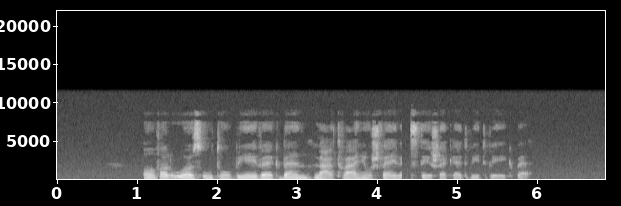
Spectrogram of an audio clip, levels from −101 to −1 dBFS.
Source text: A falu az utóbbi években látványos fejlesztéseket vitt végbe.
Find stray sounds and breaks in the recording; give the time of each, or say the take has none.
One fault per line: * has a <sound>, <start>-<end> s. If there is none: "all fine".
* has a dropout, 4.3-4.4 s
